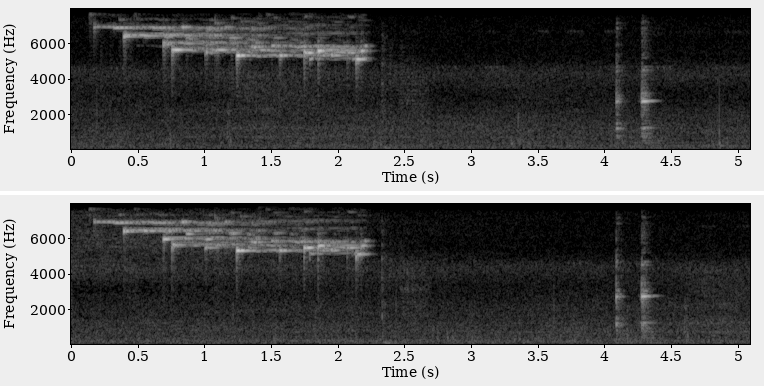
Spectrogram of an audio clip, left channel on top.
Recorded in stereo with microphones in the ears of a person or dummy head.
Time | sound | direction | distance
0.1 | a chime | 5° right (ahead or behind) | 1.9 m
2.3 | a gunshot | 20° right (ahead or behind) | 1.7 m
4.1 | dishes clattering | 20° right (ahead or behind) | 2.5 m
